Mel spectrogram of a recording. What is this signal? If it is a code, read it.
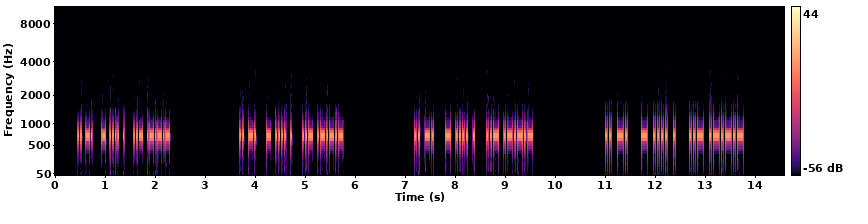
Morse code, heard as a keyed tone, about 36 wpm, 690 Hz. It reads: IN THE U. IN THE U. IN THE U. IN THE U.
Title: Speed-Racing - Sets of 3 Words 30wpm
